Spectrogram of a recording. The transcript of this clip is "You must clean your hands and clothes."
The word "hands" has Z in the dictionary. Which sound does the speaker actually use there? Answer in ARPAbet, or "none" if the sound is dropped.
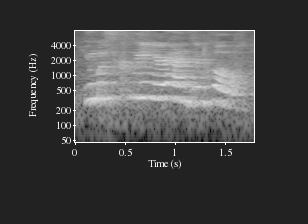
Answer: Z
